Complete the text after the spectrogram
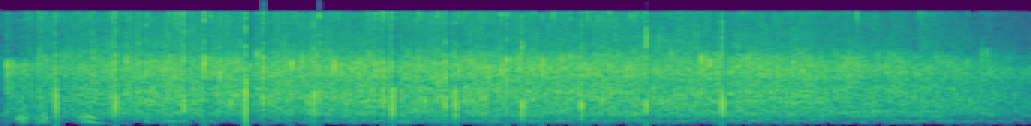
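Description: Sustained audience applause welcoming guest Sir Jeremy Cook, a retired High Court judge, onto a stage for an evening interview at St. Helens: dense, steady clapping that holds at a fairly even loudness for several seconds, then begins to taper slightly at the end, with no voices over it.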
